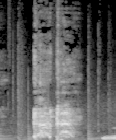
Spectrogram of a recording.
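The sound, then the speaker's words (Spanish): Two harsh, sputtering coughs burst out, as if someone is choking, followed by a short strained vocal sound. “yo pensé que te estabas atragantando con el uniforme de los ganeses”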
